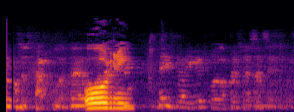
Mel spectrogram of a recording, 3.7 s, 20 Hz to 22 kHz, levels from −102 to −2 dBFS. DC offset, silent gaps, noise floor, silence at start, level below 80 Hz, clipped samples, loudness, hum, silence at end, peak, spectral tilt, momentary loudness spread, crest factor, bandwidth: under 0.1%; none; -51 dBFS; 0.05 s; -78 dBFS; under 0.1%; -19 LUFS; none; 0.95 s; -4 dBFS; -8.5 dB/octave; 26 LU; 20 dB; 4.8 kHz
